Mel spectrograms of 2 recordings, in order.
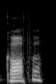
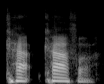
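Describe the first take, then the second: First: Kaffa with a New York open aw; New York accent Kaffa. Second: Kaffa with a long drawn A; dragged A Kaffa. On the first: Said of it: "my New York accent coming through". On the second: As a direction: drag the A in Kaffa. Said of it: "you gotta drag the A". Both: Shown as a demonstration.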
